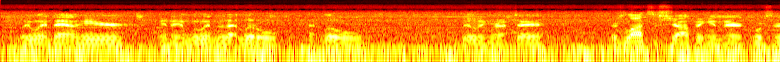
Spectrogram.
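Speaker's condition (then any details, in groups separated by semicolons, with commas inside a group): No condition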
